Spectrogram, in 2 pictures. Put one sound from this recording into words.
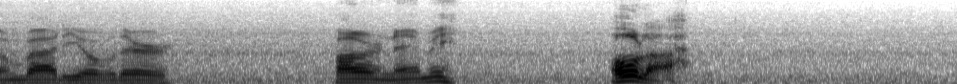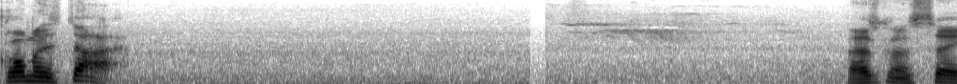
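A middle-aged man speaks calmly and close into a clip-on microphone, in short phrases with pauses.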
